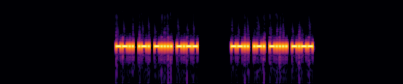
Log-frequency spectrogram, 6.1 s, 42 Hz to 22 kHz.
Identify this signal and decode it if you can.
Morse code, heard as a keyed tone, about 52 wpm, 700 Hz. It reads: ZR6Y ZR6Y
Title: DXCC-100 Call Signs - 4 Characters - Repeated 2x - 50wpm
